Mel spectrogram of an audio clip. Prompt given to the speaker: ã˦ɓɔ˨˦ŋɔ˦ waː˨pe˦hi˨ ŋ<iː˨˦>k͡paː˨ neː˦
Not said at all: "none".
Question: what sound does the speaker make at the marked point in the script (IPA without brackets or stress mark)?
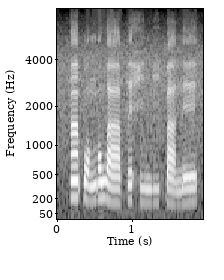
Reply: iː˨˦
